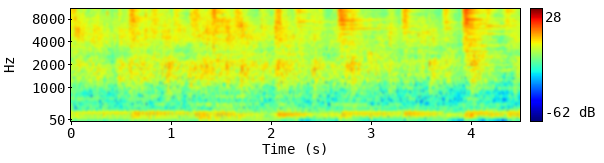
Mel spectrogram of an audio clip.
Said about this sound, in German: Lass uns den Menschen einen Applaus geben.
